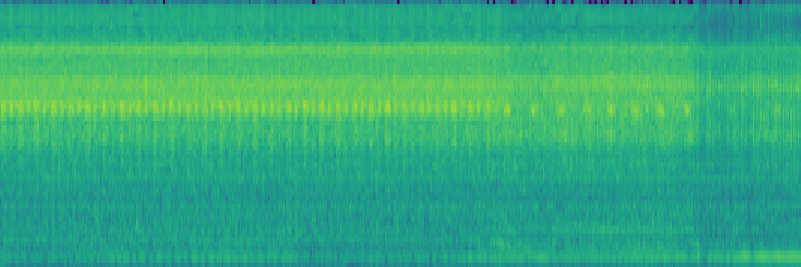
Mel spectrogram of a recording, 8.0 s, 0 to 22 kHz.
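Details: 1949 American Flyer #322 Hudson locomotive motor, after fixing armature bounce and backing off over-tightened screws: a steady, high-pitched whir with a light, even buzz and no binding; it runs okay, though the darkened field coil may be heat-scorched.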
